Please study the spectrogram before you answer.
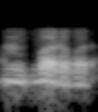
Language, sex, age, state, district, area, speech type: Marathi, male, 45-60, Maharashtra, Wardha, urban, conversation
